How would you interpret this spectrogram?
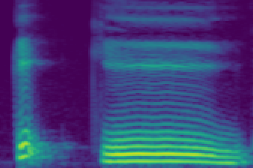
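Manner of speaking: कि short, की long and held; की stretched from the palate; short and long i demo. Shown as a demonstration. Teacher contrasts the vowels for pupils, short then long. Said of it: "तालु".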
